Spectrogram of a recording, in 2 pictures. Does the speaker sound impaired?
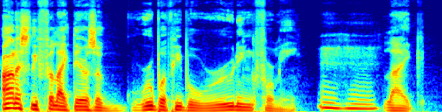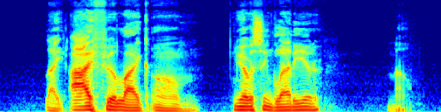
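No.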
